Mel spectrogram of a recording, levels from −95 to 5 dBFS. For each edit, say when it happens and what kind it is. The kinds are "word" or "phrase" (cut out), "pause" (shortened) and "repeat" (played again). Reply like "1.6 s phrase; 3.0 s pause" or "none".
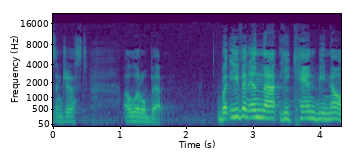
none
